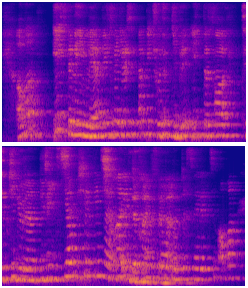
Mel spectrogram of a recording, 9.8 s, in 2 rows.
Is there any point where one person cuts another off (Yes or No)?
Yes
